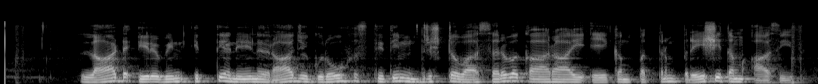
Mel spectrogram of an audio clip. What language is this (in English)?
Sanskrit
